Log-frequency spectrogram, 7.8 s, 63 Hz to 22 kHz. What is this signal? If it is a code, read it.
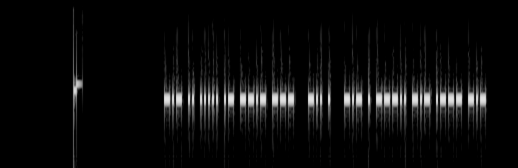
Morse code, heard as a keyed tone, about 40 wpm, 700 Hz. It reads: KI5AQO DE KE8KJK
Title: USA Callsign DE Callsign 40wpm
